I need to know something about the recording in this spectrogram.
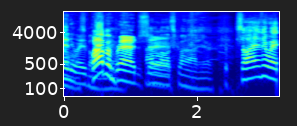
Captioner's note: laughs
